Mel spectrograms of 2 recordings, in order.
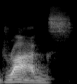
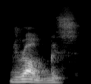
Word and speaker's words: drugs: and said drugs drugs you said drags it's an ah sound so it's uh drugs drugs okay so two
